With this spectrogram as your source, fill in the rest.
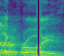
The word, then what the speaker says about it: LaCroix: Yeah, LaCroix.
